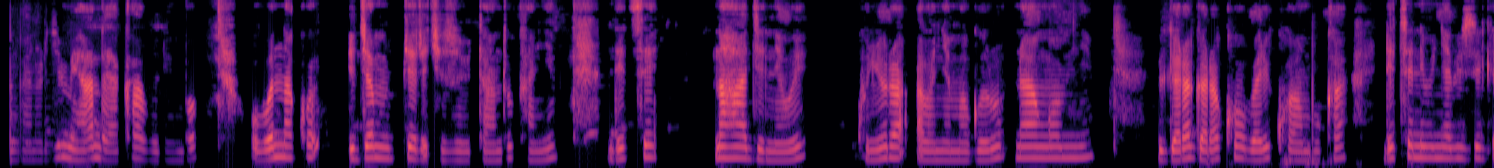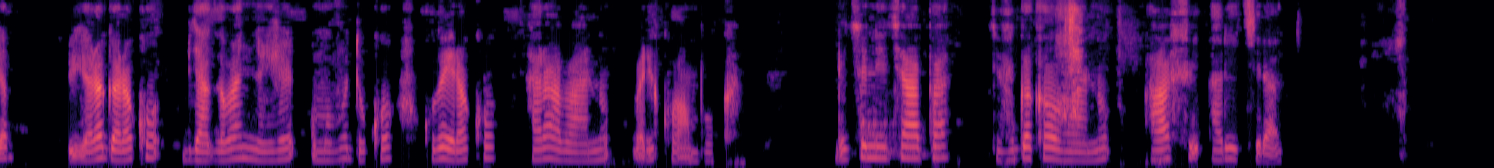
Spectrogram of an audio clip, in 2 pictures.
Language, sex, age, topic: Kinyarwanda, female, 18-24, government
